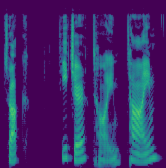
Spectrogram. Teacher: এই সকল ওয়ার্ডে ঠি এর উচ্চারণ ফি এর মতো হালকা এবং মুখ থেকে বেশি বাতাস বের হবে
